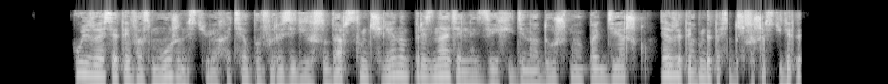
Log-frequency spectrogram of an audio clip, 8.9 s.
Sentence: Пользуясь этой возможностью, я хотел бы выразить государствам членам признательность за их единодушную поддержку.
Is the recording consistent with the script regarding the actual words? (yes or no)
no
